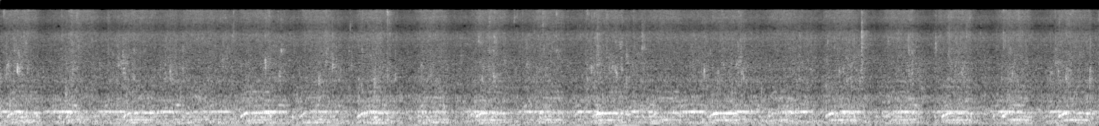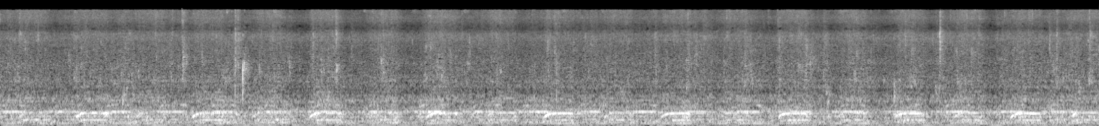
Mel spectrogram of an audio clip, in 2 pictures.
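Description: Water sloshes around laundry in a washing machine drum.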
